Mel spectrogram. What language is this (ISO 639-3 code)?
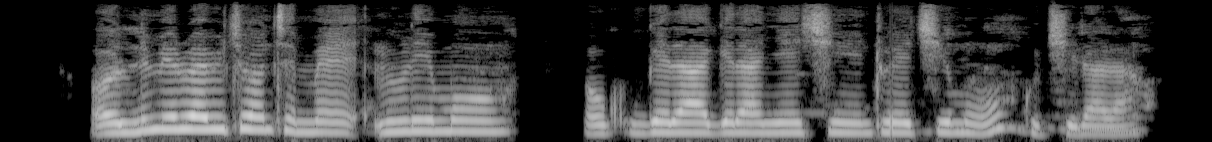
lug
